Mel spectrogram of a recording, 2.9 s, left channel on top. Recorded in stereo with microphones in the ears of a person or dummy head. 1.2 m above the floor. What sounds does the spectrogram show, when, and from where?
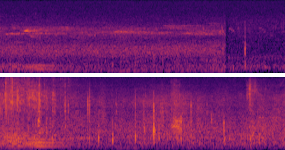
Only background noise.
